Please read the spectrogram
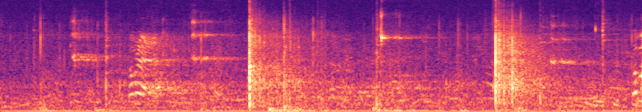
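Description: Badminton rackets striking a shuttlecock during a doubles rally. There are two sharp hits about two and a half seconds apart, and the later one comes near the end. Fainter knocks and short high squeaks of shoes on the court mat come between them.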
